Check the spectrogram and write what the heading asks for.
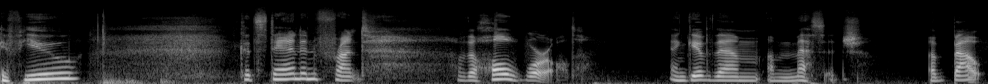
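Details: Adult male comedian whose stutter began at age 20 after a softball struck his throat and he hit his head, causing a minor vocal contusion and a major concussion; acquired stuttering.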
